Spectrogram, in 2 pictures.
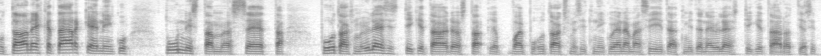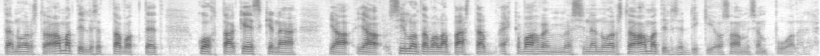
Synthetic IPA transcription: mut̪t̪æːonehkæt̪ærkeːniːŋku | t̪unːist̪ɑːmmyøsseet̪ːæ | puhut̪ɑːksmeyleisist̪dikit̪ɑidoist̪ɑjɑʋɑipuhut̪ɑːksmesit̪niːŋkuenemːænsiːt̪æet̪mit̪enneyleise̥t̪̚dikit̪ɑidot̪jɑsit̪ːæːnuorest̪o̰ʔɑ̰mːɑt̪ilːiset̪t̪ɑʋot̪ːeːt̪koht̪ɑːkeskenæːjɑjɑsilːont̪ɑʋɑlːɑpæːst̪æːʋehkæʋɑhʋemːimmyøssinːennuorest̪ojɑmːɑt̪ilːiseddikḭosɑ̰ːmisḛmpṵo̰lḛlːe̥

